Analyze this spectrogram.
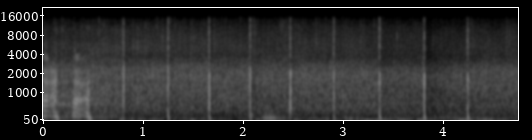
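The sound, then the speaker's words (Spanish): An audience applauds the Lord in a steady, crowd-wide wash of clapping, with sharp louder claps landing at a regular rhythm. A brief voice is heard at the very start. “Un aplauso pues al Señor, porque nos vamos con Él.”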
